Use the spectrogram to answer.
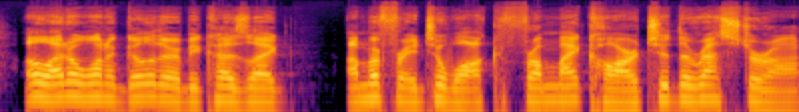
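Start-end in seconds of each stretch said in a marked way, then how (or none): none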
